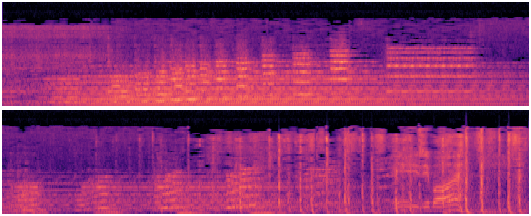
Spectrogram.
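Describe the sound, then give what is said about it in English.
Horse hooves clip-clop in a quick, steady rhythm that enters after a swell of orchestral music and grows louder toward the end, suggesting a horse being ridden at pace. “Oh, had plenty hard time keep up with Storm. He fast horse.”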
